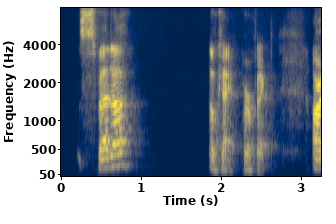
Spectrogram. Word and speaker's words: Sveta: And then just so I don't get your name wrong, Sveta?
